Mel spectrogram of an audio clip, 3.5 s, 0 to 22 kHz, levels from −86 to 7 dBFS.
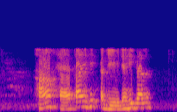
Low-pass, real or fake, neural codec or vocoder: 3.6 kHz; real; none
